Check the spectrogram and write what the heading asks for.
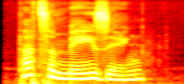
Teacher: Excited tone. Strong rise.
